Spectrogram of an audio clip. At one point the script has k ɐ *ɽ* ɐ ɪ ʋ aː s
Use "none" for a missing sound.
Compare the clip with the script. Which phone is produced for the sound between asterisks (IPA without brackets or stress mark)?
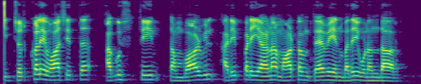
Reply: ɭ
